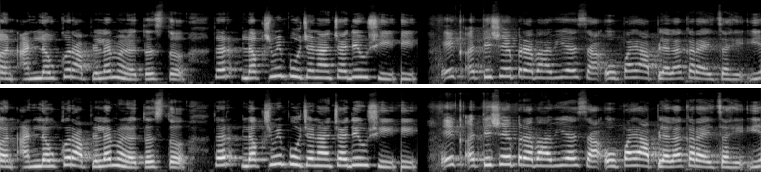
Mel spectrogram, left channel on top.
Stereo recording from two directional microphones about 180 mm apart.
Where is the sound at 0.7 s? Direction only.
10° right (ahead or behind).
